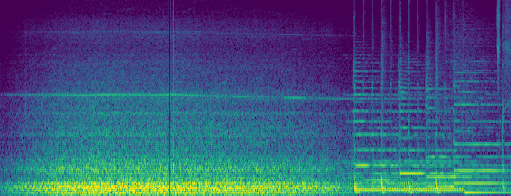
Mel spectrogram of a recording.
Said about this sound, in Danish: Øhm, de to nye fly, de er leaset i første omgang for to år. Det er altså eldrevne fly. Vi slutter lige med lyden af dem.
